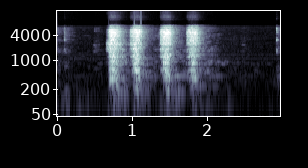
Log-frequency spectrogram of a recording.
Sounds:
Sniff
